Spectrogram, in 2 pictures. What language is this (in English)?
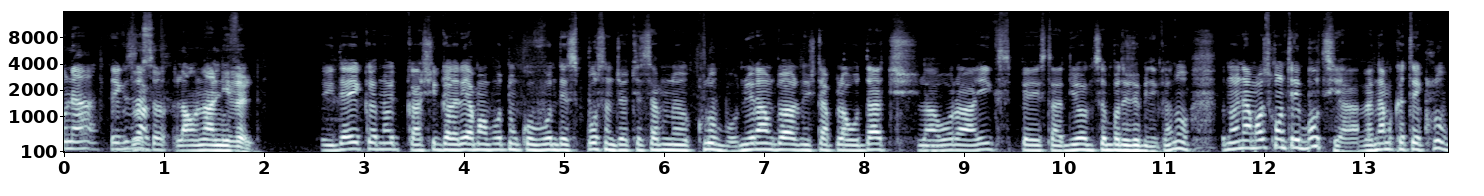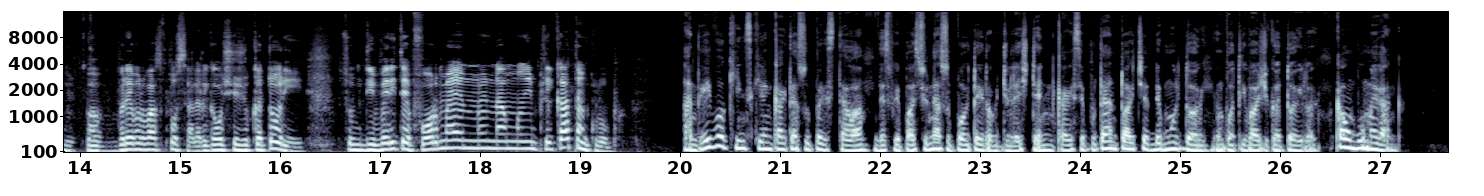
Romanian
